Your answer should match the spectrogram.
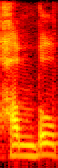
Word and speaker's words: Humble: spelt humble, pronounced Humble, and he became the DeLorean man.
